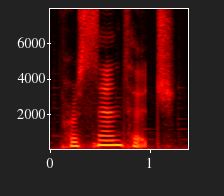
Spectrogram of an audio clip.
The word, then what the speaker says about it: percentage: And we also stress the second syllable, so it sounds like percentage, percentage.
